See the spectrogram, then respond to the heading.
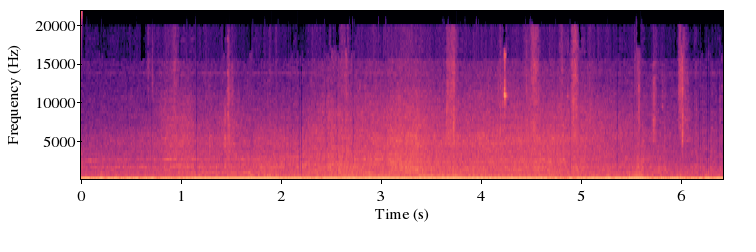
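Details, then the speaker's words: Nissan 350Z after installing a new stock fuel pump, having sat about two weeks with a failed pump: deep steady rumble, slight rise and fall in pitch, no misses or knocks; normal idle. "some more shake engine so far is running good"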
